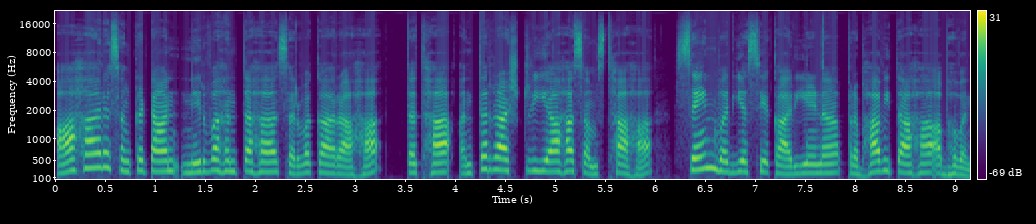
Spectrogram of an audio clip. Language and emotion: Sanskrit, neutral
